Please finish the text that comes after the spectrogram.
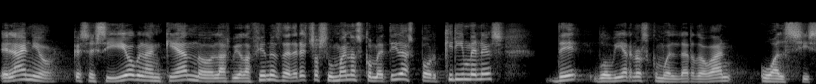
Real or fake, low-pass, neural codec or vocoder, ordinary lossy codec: fake; 7.2 kHz; codec, 16 kHz, 1 kbps, X-Codec, HuBERT features, trained on LibriSpeech; none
